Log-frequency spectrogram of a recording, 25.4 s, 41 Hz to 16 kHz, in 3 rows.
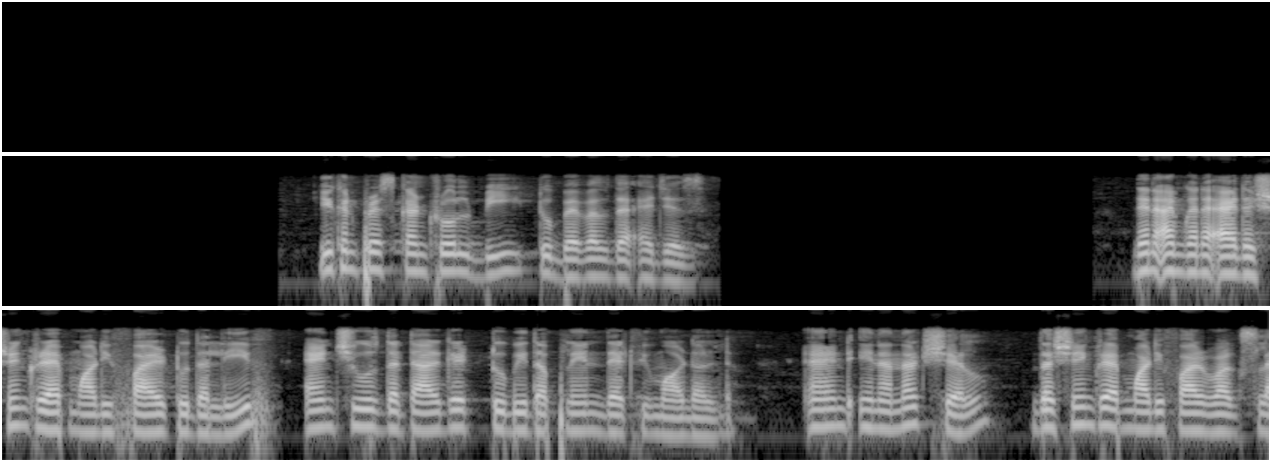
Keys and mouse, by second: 0.1 KP_7, 0.4 shift+middle click, 0.5 g, 1.5 ctrl+s, 1.8 g, 3.0 Tab, 3.5 s, 4.2 ctrl+r, 4.8 alt+a, 4.9 alt+click, 5.2 alt+shift+click, 5.5 KP_1, 5.8 shift+middle click, 5.9 g, 6.5 s, 7.6 ctrl+r, 7.7 middle click, 7.9 ctrl+r, 8.3 ctrl+r, 8.6 alt+click, 8.9 alt+shift+click, 9.2 KP_1, 9.5 shift+middle click, 9.8 s, 11.0 g, 12.0 s, 12.9 ctrl+b, 13.8 middle click, 14.5 Tab, 14.5-15.5 middle drag, 15.7 shift+middle click, 16.6-16.9 middle drag, 17.7-19.3 drag, 20.6 click, 22.2-24.8 middle drag.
